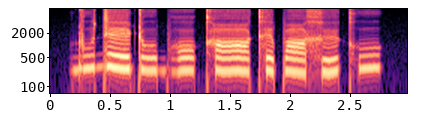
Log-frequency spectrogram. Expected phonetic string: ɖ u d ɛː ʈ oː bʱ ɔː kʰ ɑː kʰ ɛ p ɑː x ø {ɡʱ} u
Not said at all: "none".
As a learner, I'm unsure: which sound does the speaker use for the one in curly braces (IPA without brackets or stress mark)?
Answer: kʰ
